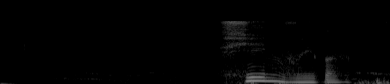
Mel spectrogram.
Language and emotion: Russian, sad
